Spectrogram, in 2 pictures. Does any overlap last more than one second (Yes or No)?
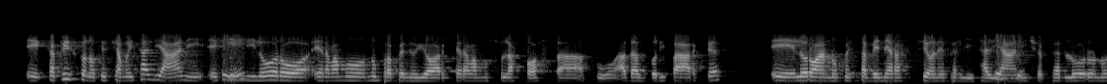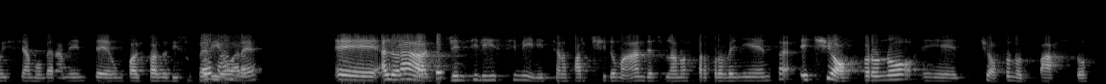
No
